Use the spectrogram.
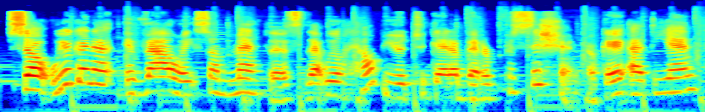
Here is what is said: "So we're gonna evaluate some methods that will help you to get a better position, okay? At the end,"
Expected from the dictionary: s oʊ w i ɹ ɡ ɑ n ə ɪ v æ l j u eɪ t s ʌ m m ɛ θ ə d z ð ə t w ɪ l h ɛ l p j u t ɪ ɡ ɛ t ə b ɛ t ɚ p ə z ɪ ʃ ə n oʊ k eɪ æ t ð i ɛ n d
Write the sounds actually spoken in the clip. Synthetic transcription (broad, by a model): s oʊ w i ɹ ɡ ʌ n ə ɪ v æ l j u eɪ t s ʌ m m ɛ θ ə d z ð ə t w ɪ l h ɛ l p j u t ɪ ɡ ɛ t ə b ɛ t ɚ p ə z ɪ ʃ ə n oʊ k eɪ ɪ t ð i ɛ n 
